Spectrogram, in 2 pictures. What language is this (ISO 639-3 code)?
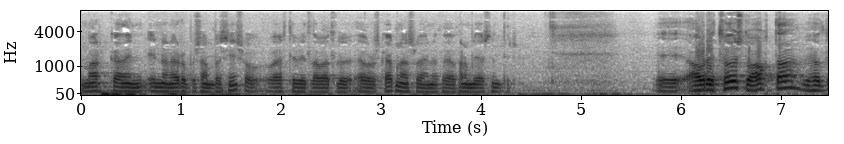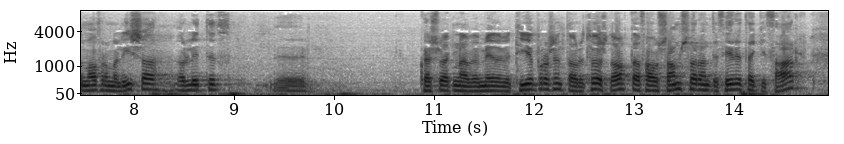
isl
